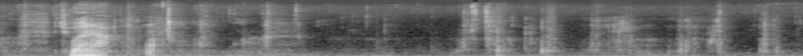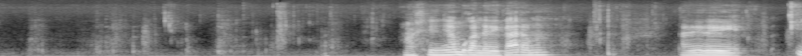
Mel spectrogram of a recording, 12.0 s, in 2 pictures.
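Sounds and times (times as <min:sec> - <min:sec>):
person chewing food: 0:00.0 - 0:09.0, 0:10.2 - 0:12.0.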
